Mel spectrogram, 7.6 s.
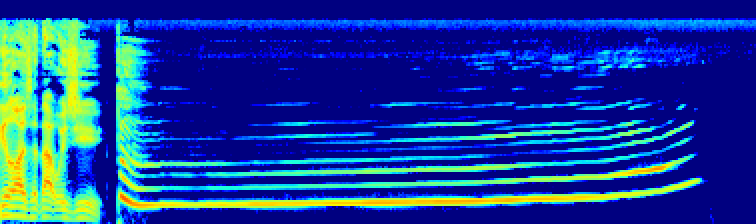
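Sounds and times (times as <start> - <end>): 
speech: 0.0 - 1.4
dog howling: 2.2 - 7.0.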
